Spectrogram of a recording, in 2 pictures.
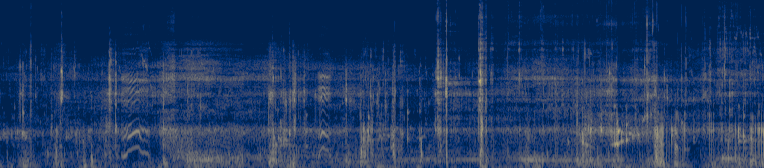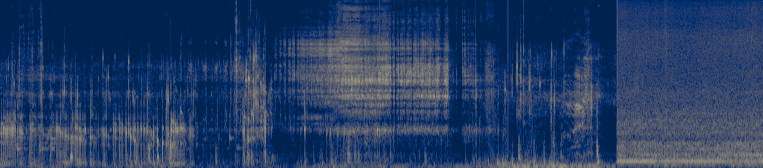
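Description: Underwater sound picked up by a diver's camera: gurgling water and bubbles with wavering, gliding tones and scattered sharp clicks and knocks. About two seconds before the end it cuts to a boat running at speed, its outboard engines giving a steady low drone with wind and spray hiss over it.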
